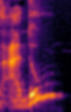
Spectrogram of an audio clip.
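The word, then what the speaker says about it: عدو: veut dire c'estut dire on le prononce Adou c'est l'ennemi et donne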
